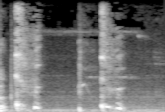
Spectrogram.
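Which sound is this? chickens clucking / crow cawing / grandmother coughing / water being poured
grandmother coughing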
